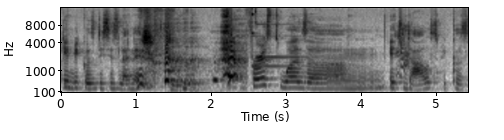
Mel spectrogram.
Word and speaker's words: Laneige: laneige is really yeah the pronunciation is laneige which means la is the and nesh is a snow snow snow the snow and i think it's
